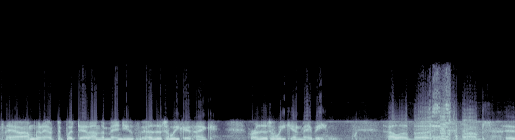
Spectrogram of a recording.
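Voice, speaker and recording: A man chatting casually as an amateur radio operator, in a rambling, halting way. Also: sits low. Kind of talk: casual ham radio chat. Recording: dull, faintly noisy amateur radio transmission.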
